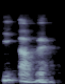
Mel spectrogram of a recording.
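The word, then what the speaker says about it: Yahweh: Iavé. Entende? I-A-W, I-A-H-W-E-H. Iavé. Ou, em nosso português, Javé. Que os judeus nem pronunciam, porque para eles é como se fosse o nome de Deus.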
